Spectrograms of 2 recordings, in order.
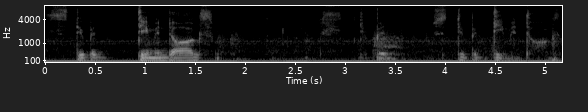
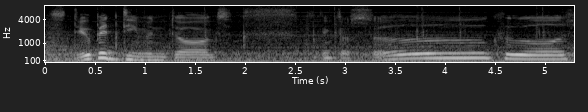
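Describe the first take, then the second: First: Very soft grumble; hushed, near-whispered grumbling; sulky muttering. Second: Slow, stretched-out grumbling; very slow, sulky jeer; mocking grumble. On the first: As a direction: mutter bitterly under your breath. Sulking after deaths. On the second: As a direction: drag the words out with scorn. Mocking the dogs after dying. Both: Real, not acted.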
